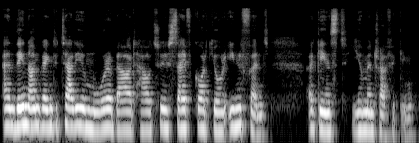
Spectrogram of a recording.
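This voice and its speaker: A woman whose first language is Afrikaans speaks English with a South African accent while hosting a live video for mothers. Her mellow voice is on the low side with little pitch movement, at a moderate pace, and she talks earnestly and chattily with frequent fillers.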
